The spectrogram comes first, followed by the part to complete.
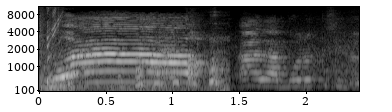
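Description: A person crying: one long, high, wavering wail of about a second, trailing off into softer sobbing sounds.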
